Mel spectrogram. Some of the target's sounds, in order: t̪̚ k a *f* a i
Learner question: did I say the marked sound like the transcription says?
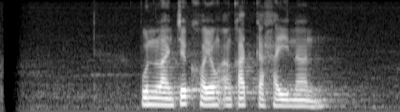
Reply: no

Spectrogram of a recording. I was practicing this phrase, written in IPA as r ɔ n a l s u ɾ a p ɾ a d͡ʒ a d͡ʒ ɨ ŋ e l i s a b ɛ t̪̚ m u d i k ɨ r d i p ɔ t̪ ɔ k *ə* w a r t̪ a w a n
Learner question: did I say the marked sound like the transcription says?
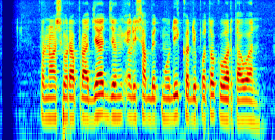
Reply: yes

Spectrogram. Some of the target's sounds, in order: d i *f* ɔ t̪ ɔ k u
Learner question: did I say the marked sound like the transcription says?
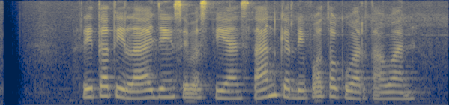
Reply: yes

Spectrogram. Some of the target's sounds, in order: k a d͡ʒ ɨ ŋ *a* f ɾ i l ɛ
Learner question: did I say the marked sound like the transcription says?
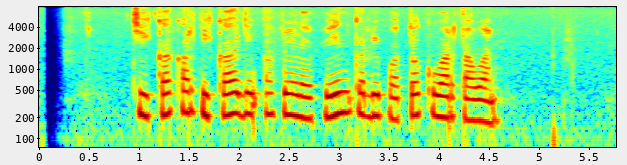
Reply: yes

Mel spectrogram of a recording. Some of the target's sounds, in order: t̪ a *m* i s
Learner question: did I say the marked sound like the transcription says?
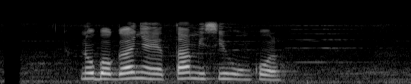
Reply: yes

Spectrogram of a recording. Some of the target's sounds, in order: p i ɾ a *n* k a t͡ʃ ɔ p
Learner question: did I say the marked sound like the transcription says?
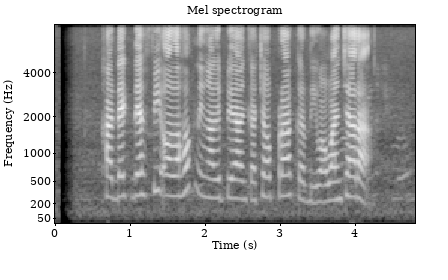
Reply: yes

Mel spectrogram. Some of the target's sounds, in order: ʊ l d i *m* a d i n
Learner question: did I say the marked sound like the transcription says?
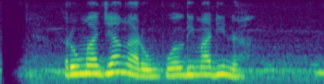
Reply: yes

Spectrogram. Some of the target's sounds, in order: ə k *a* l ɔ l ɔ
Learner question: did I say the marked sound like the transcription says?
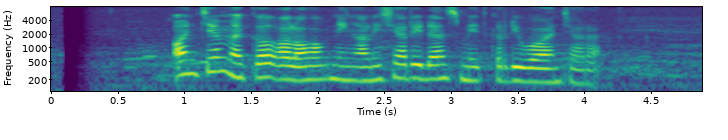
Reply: no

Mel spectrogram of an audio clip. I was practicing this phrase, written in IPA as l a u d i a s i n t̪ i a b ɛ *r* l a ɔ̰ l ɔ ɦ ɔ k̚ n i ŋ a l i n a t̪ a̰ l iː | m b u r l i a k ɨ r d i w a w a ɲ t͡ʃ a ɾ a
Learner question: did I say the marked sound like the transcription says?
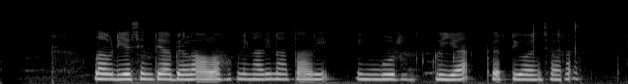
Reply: no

